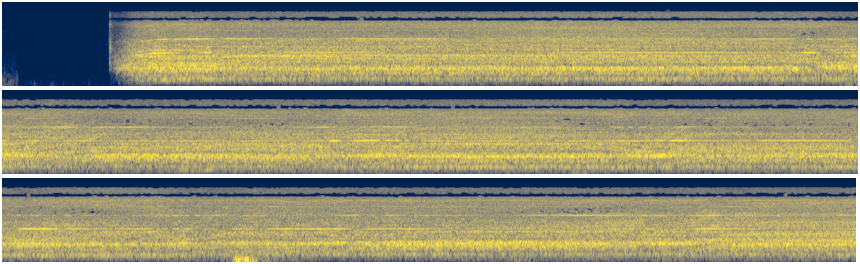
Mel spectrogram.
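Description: Constant, loud rushing air from a blower aimed at acrylic pour paint, a steady whooshing hiss running unbroken for the whole stretch after an abrupt start, with a single faint knock partway through.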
